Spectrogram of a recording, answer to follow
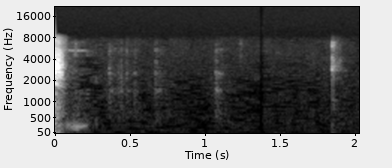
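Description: Near silence in a pause of speech, with a faint click near the end.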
